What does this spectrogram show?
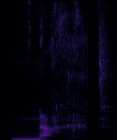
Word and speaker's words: Nacht: Nacht is the more difficult word to pronounce here, I understand this. So we're going to go through this slowly. Gute, gu, like gu, gu, gu, gute, t, and then Nacht. Na, like na, tongue at the roof of the mouth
